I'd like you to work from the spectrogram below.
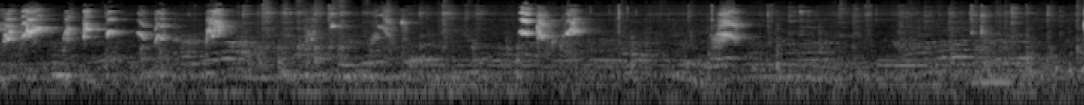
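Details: Lutino lovebird in the morning, chirping busily: rapid shrill, scratchy notes in bursts, several per second at times, then brief pauses, with low background hum.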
